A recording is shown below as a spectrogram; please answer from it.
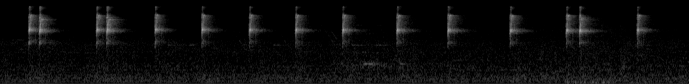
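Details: Squirrel in mango or litchi trees during the fruit season, uttering evenly spaced, sharp, high chips about every half second, a few doubled, with little else audible.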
